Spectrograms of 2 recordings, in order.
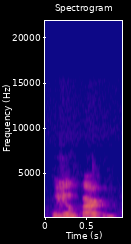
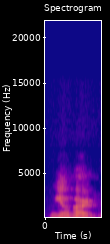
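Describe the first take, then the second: First: Weo Garden? asked with a high rise; questioning name tryout. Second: Weo Garden. low and falling; settled name. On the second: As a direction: state Weo Garden. firmly. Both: Shown as a demonstration.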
